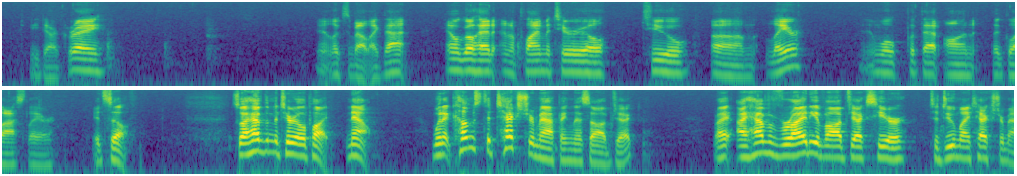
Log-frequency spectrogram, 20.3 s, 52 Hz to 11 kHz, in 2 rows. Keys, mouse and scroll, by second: 0.7 click, 1.9 click, 4.9 right click, 8.0 click, 9.3 right click, 10.2 click, 12.2 click, 14.1 click, 16.3 click, 17.0 click, 18.0 middle click, 18.1 middle click, 18.2 middle click, 18.2 middle click, 18.4-19.1 scroll.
